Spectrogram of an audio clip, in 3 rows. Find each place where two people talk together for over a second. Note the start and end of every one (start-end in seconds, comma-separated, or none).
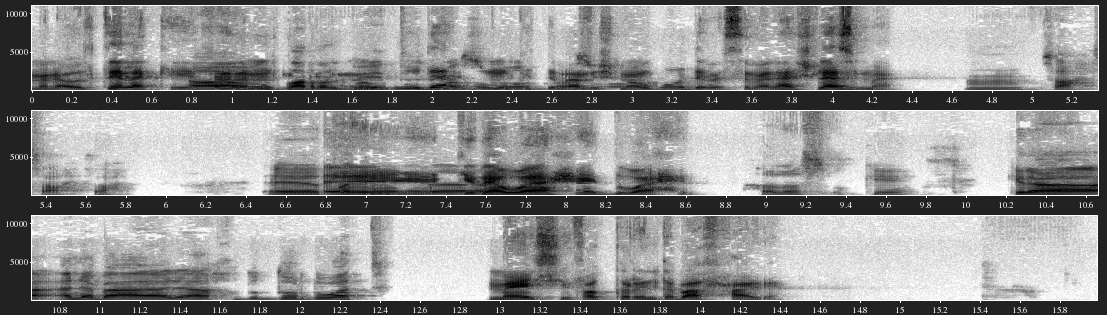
0.8-3.0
